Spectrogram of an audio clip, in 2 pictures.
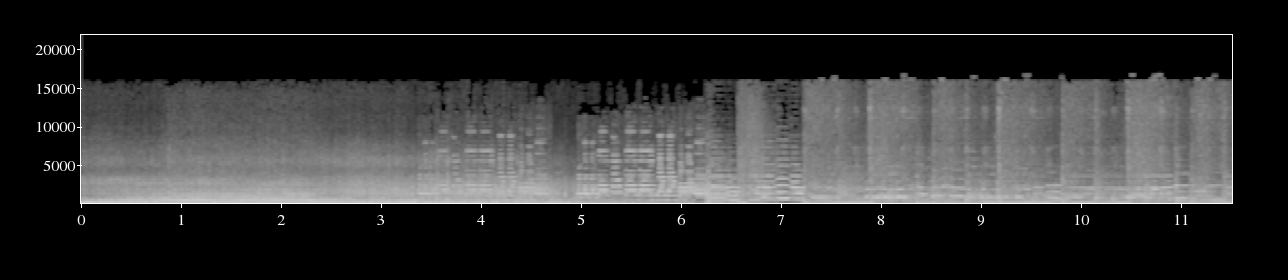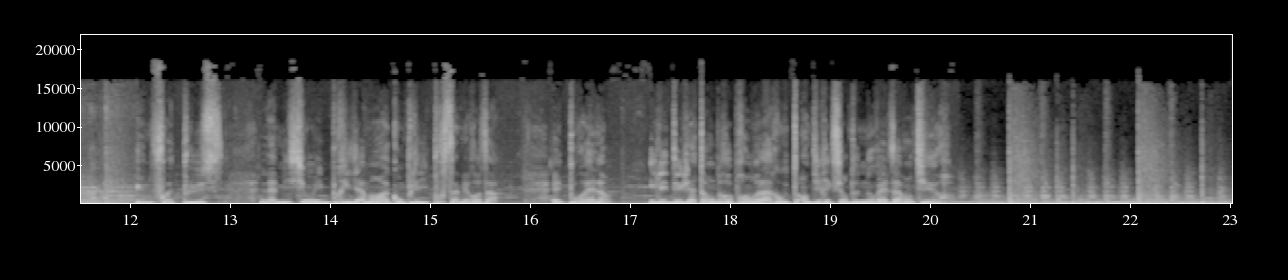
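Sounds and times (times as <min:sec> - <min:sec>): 
sports car engine revving hard and accelerating: 0:00.0 - 0:04.8
rhythmic music with a heavy beat: 0:05.0 - 0:12.1, 0:20.2 - 0:23.0
speech: 0:12.6 - 0:20.6.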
